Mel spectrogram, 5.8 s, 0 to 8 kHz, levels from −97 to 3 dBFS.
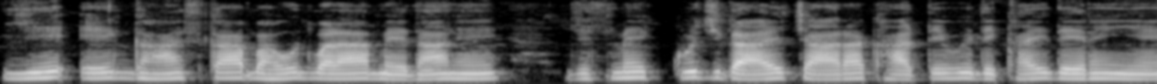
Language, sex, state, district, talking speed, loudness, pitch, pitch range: Hindi, male, Jharkhand, Sahebganj, 185 wpm, -20 LUFS, 140 Hz, 135-150 Hz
